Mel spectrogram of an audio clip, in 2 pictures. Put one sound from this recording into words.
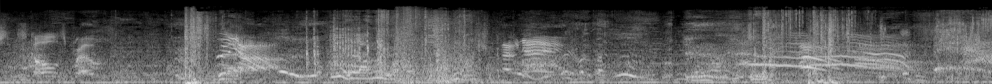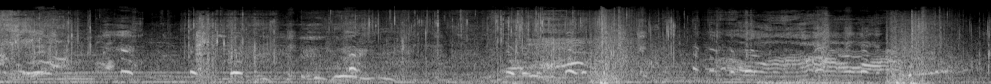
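Zombies snarl and growl close by.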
